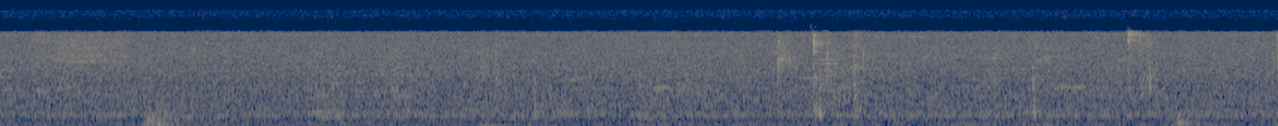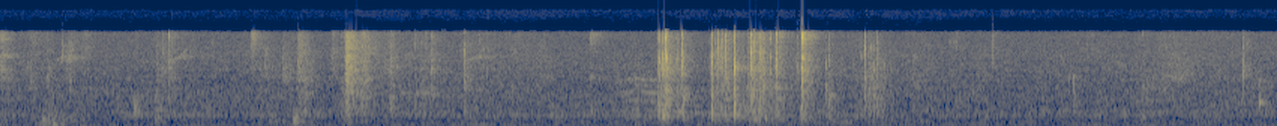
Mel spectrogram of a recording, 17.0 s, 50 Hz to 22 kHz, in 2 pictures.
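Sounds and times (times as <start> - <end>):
plastic bottle and cups clicking: 12.9 - 14.5.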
